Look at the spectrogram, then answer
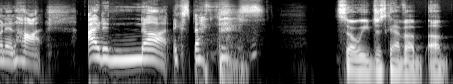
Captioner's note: chuckles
